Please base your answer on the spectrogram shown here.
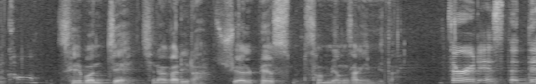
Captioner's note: speaking Korean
